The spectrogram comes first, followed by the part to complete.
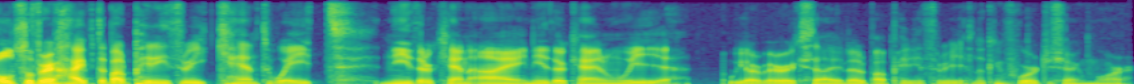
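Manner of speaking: ordinary talk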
